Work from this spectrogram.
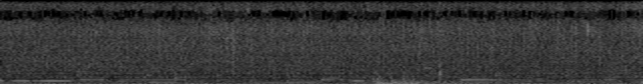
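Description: A quarter onion fries in butter in a pan, giving a steady, soft sizzle with a faint bubbling hiss that runs evenly throughout without talk.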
